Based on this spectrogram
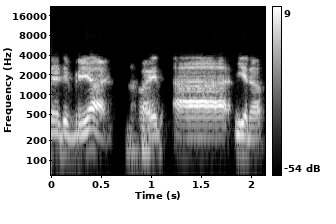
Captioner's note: chuckles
